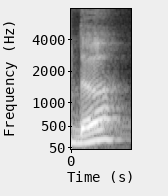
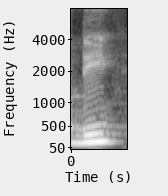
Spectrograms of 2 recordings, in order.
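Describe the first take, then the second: First: The word ends in a short 'uh' vowel. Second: The word ends in a long 'ee' vowel. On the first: "इसे हम द और दी दोनों ही तरह से बोल सकते हैं" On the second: "इसे हम द और दी दोनों ही तरह से बोल सकते हैं"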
